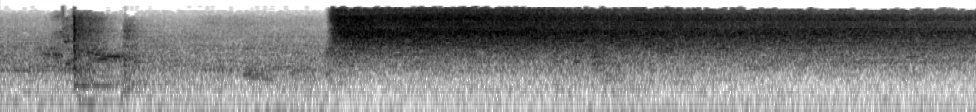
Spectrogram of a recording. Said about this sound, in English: Here comes a bus right now. Let's go over there and take a look at it.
